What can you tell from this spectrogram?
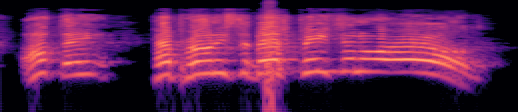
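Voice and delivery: loud, high, hammed-up declaration of opinion; mock proclamation. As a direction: belt it out as an over-the-top opinion. Mimicking someone stating a belief.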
